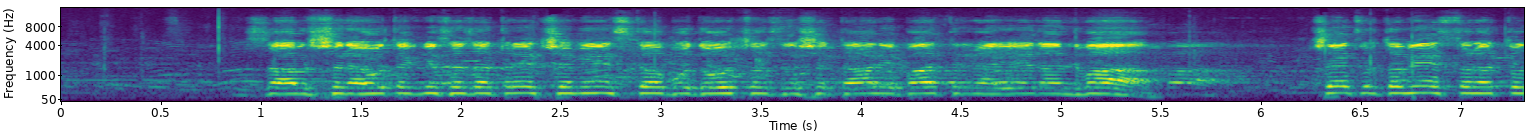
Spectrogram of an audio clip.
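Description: A group of young players sings and chants loudly together.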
